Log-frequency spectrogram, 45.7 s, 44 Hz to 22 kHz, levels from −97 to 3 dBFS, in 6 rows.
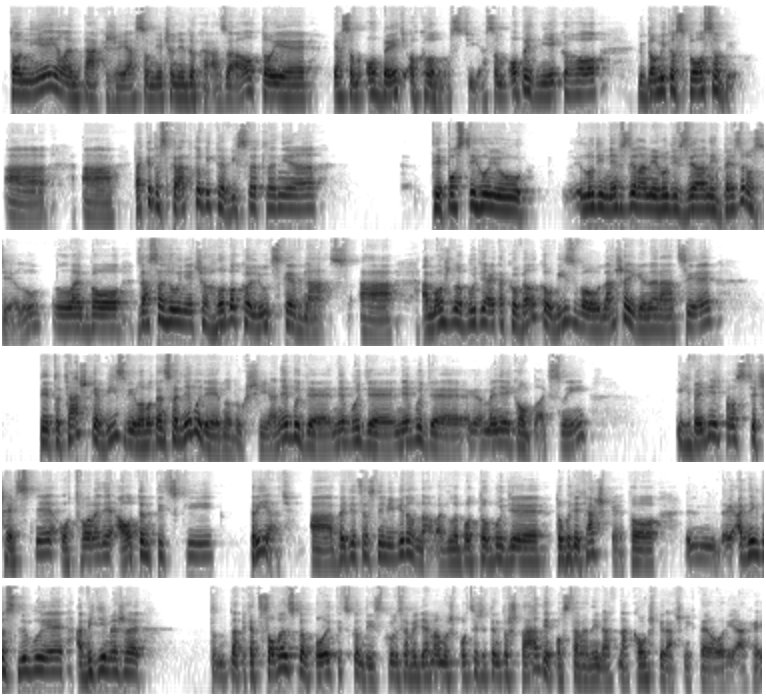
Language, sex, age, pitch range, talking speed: Slovak, male, 30-49, 120-160 Hz, 150 wpm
